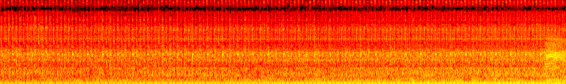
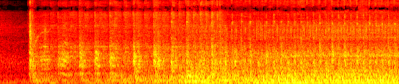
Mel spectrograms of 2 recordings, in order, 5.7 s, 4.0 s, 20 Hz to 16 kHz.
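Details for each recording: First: Tata 2.2 common-rail 140 hp diesel dump truck, after injector cleaning and coding and injection-quantity adjustment, fixing a long-parked no-start: steady idle with an even low beat, the earlier loud rattle gone, running smoothly. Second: Tata 2.2 common-rail 140 hp diesel dump truck, a long-parked no-start, after an engine wiring harness swap: it cranks, catches and idles lumpy on fewer than all cylinders with the check-engine light on, as an injector in cylinder 2 is not firing.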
